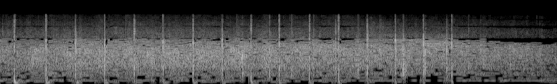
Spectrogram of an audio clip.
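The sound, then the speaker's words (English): A room full of people at a council meeting applauds steadily, dense clapping with sharper individual claps standing out, sustained at an even level for several seconds before tapering slightly at the end. “Let's give the hand of applause.”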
